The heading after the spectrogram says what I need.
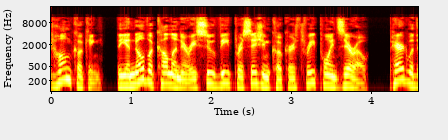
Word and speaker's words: sous vide: Pronounced sous vide, this technique involves cooking food in a water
